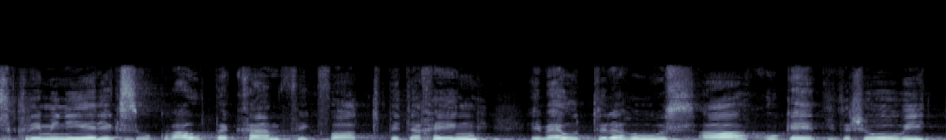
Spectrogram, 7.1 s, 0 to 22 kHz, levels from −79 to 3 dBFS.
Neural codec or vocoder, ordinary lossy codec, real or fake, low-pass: none; none; real; none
